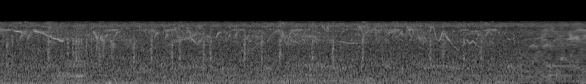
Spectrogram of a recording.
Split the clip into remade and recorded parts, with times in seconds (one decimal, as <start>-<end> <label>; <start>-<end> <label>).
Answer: 0.0-5.2 recorded; 5.2-5.9 remade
